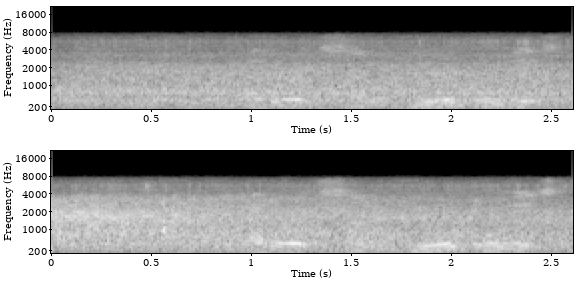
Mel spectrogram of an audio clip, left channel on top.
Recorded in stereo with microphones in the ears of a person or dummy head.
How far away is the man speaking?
About 5 m.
